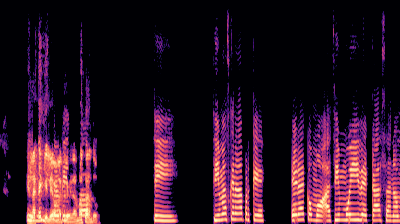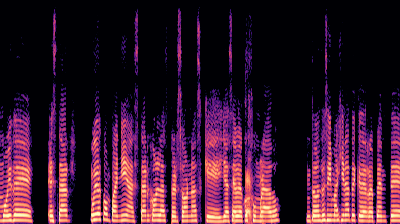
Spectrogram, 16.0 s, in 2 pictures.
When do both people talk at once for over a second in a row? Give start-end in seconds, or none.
0.5-1.8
